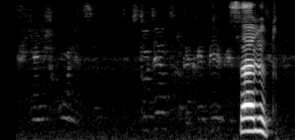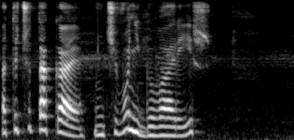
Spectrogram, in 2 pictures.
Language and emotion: Russian, angry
